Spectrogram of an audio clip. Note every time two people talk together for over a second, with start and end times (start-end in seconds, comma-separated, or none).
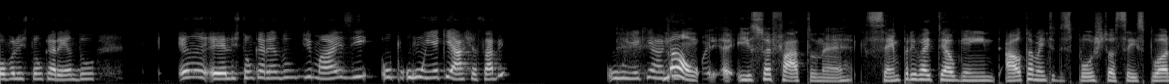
none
